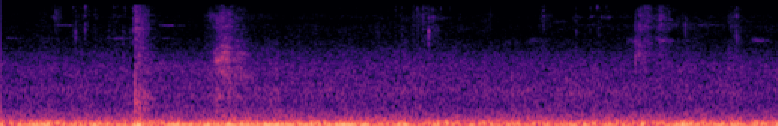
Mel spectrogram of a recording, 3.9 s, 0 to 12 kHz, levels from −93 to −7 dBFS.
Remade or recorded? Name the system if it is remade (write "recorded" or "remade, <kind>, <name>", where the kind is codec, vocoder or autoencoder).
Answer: recorded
